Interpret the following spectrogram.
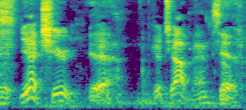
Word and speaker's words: Chiry: about next is like, so how'd you start Chiry? Is that how you say it? Yeah, Chiry.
